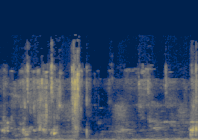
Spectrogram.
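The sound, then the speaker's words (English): Water dumped by hand onto already moist garden soil sown with seeds gives quiet, scattered wet drips, splats and squishes, irregular and faint, with a few sharper droplets standing out. “and I just dump the water in. I mean, I don't want to get it soaking wet, just enough because it's already a little moist.”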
